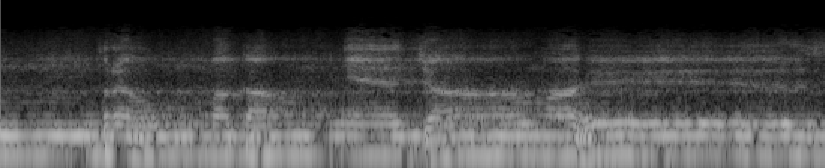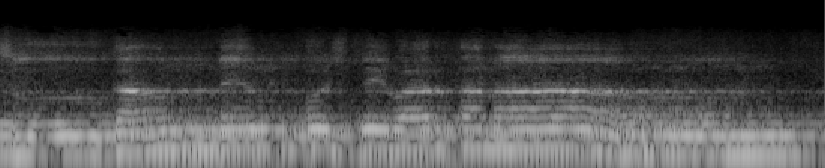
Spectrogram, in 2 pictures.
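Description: Tibetan Buddhist prayers chanted by a group of voices in a deep, steady, held drone, the pitch stepping down about two seconds in and up again about six seconds in. Recorded on a battery-powered hand-held tape recorder.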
